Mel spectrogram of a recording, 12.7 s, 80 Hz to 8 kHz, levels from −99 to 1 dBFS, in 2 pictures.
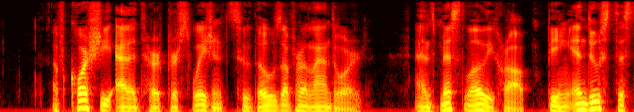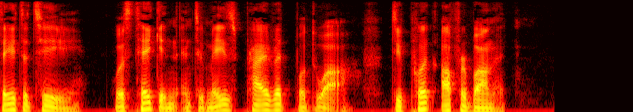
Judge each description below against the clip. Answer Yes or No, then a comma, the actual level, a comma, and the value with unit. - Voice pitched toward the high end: No, very low, 95 Hz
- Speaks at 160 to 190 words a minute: No, average, 145 wpm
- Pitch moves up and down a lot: No, average, 4.6 semitones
